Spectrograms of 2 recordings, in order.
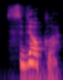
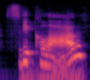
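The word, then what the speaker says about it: свёкла: have lots of svokla svokla sometimes uh you can hear another pronunciation of this word uh some uh native speakers uh call this vegetable like svekla swikla uh but you need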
